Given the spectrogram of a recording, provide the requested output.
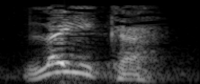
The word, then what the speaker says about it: ليكة: وورد لفظ الأيكة في هذه السورة وسورة صاد بصيغة ليكة، ليكة على وزن ليلة،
